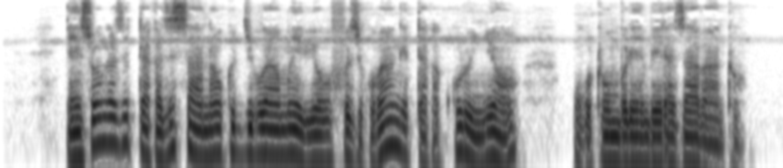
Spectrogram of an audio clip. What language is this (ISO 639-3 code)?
lug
